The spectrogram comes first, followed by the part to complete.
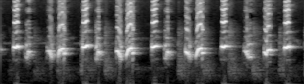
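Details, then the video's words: Lure song of the trucukan, or sooty-headed bulbul, sung vigorously at length to provoke replies; paired bubbly whistled notes, one rising and one falling, repeated roughly every third of a second. "KICAU SUARA trucukan gacor ropel panjang pancingan trucukan agar bunyi MENJADIKAN trucuk gacor NYAUT"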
